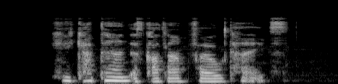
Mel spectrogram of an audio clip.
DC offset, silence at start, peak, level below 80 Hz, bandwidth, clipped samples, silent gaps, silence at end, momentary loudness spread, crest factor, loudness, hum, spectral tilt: under 0.1%; 0.55 s; -4 dBFS; -54 dBFS; 9.4 kHz; under 0.1%; none; 0.5 s; 9 LU; 18 dB; -20 LUFS; none; -5 dB/octave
